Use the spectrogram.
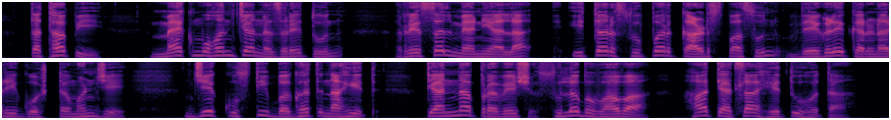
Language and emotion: Marathi, neutral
